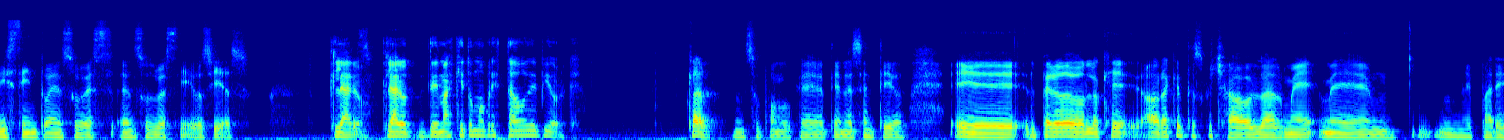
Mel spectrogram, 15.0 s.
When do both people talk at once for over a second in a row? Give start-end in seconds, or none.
none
